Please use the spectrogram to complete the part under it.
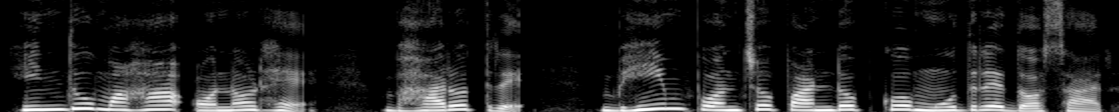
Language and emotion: Santali, neutral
